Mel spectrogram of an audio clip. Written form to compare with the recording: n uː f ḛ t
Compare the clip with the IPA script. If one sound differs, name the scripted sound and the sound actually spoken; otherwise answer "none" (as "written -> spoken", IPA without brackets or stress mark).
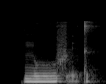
none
